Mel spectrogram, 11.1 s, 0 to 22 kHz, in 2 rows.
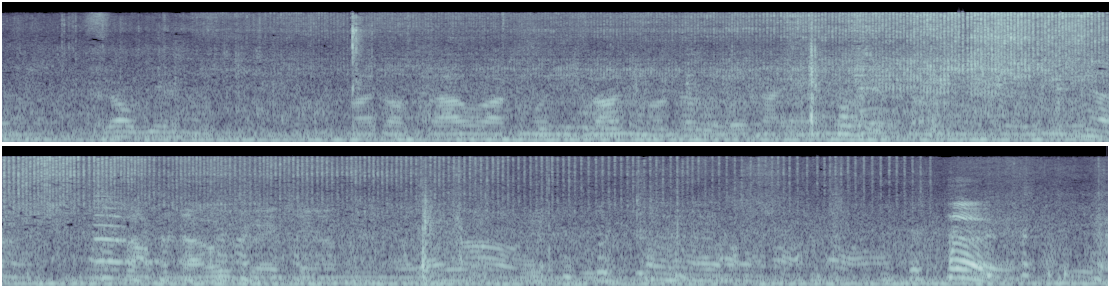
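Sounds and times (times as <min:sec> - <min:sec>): bike tyres hissing over grass: 0:00.4 - 0:10.7
indistinct talk: 0:00.4 - 0:11.0.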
